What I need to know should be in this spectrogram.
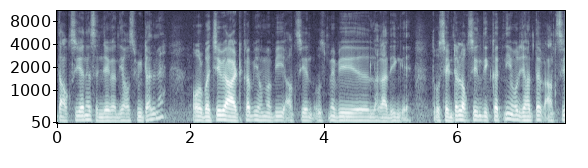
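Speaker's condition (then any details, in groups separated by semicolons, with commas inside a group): No condition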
